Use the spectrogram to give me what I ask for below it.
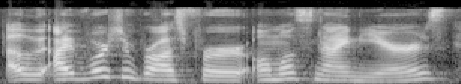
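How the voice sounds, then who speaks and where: A woman's voice: a little high, normal speed. A woman speaking as a lingerie fitting expert guest, playful and chatty in a casual panel chat.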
